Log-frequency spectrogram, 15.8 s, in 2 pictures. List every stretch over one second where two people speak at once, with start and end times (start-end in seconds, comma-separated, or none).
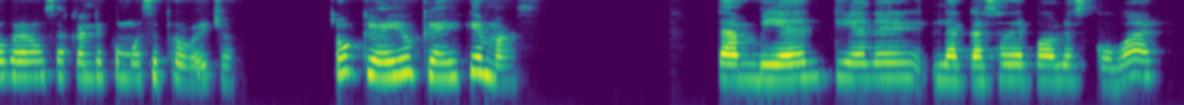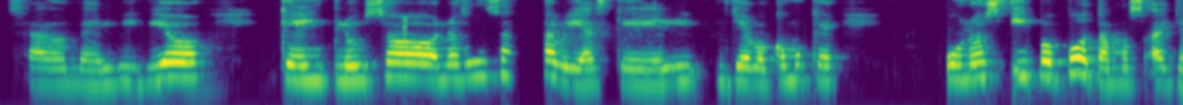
none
